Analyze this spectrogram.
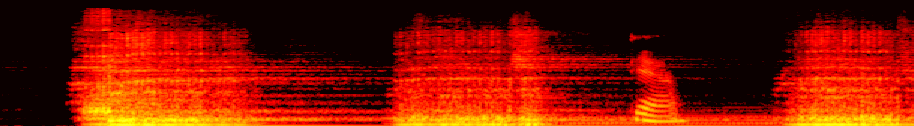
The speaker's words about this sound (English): now you're here, listening to this beast howl in the dark.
